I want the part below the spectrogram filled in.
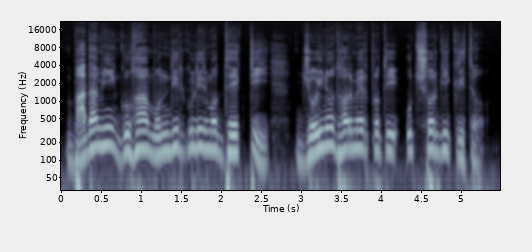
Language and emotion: Bengali, neutral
